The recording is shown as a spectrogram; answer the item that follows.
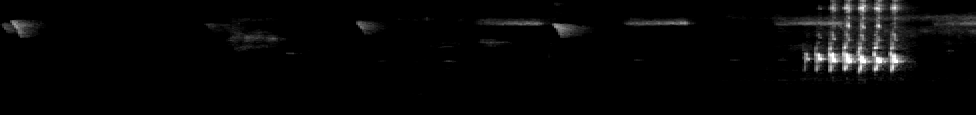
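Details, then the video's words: Yellow-vented bulbul, kept in a cage, used as lure song for a bird that has stopped singing: sparse faint high chips and thin whistles, then a rich burst of about seven quick, bubbly notes near the end. "Pancingan TRUCUKAN MALES KICAU dan MACET TOTAL Agar nyaut GACOR"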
